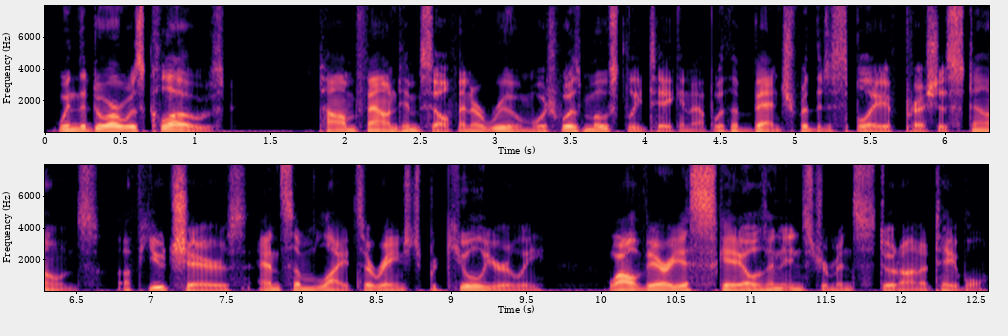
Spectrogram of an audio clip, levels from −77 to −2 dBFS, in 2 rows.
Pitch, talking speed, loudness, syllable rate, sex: 90 Hz, 200 wpm, -21 LUFS, 5.3 syllables/s, male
